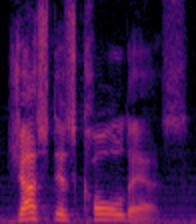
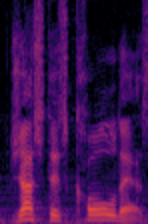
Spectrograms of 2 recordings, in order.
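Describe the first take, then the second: First: The phrase is said slowly, word by word. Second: The phrase is said quickly and run together. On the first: The speaker calls it wrong. "But that's not the way we see it, say it" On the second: The speaker calls it right. "We say it much faster than that"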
